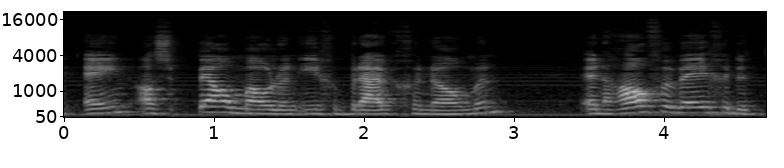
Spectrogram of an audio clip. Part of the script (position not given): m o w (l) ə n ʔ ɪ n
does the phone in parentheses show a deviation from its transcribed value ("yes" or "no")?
no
